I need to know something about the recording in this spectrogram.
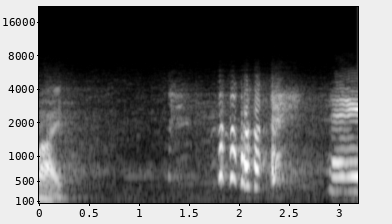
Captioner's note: laughs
